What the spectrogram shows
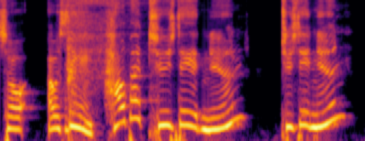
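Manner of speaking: rising, questioning voice. Retelling how voicemail callers pose a question: imitating a caller posing a question. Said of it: "what they'll do is go".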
